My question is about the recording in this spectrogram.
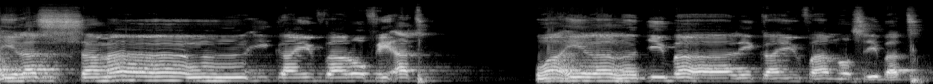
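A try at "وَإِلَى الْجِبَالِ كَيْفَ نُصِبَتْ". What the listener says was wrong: Awas hati-hati matnya jangan panjangan untuk mat tobinya. Wa ilal jibali.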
